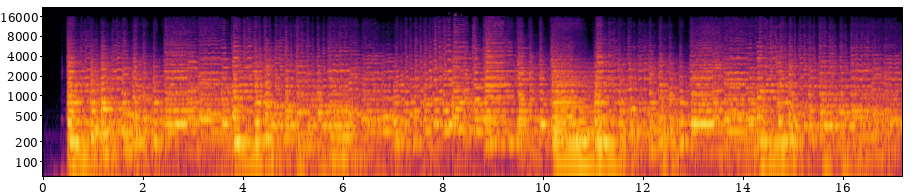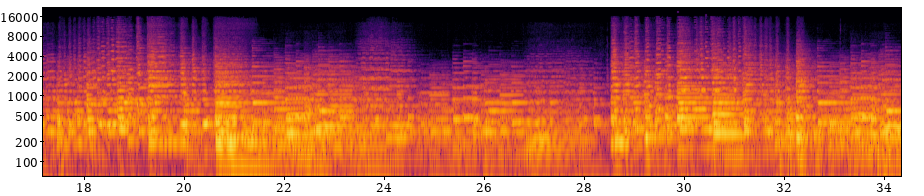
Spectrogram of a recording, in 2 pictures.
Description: piano quartet; foote

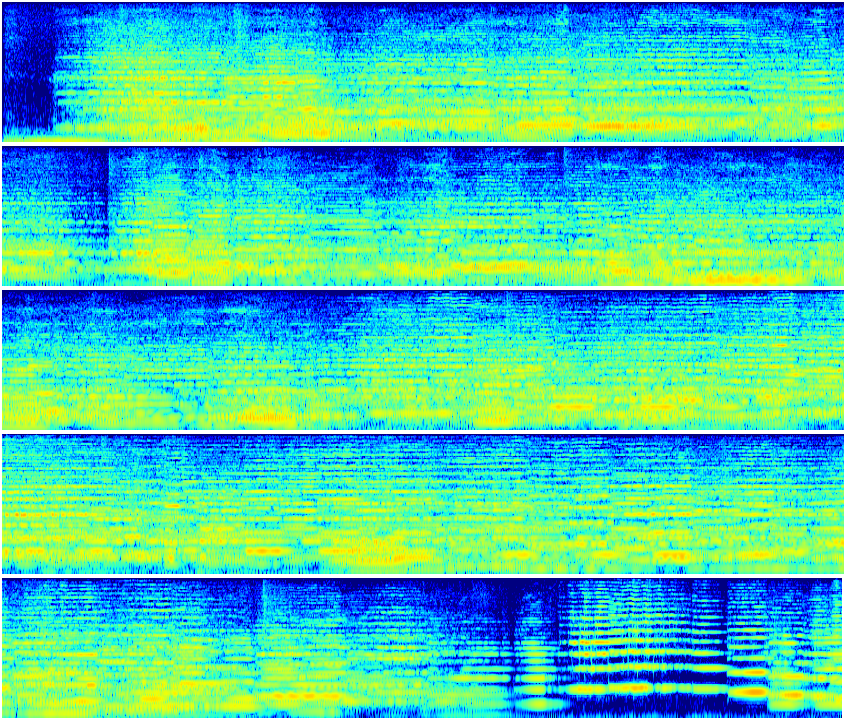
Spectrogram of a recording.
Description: quintet; bengtsson

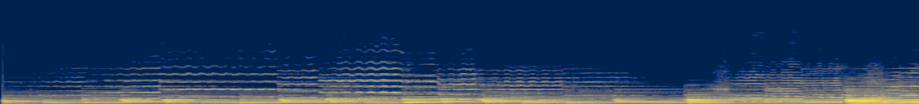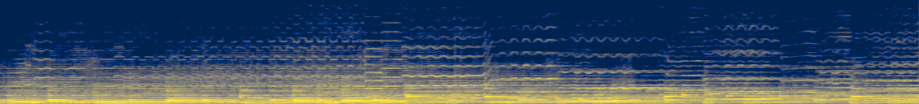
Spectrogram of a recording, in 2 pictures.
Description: trio; hurlstone

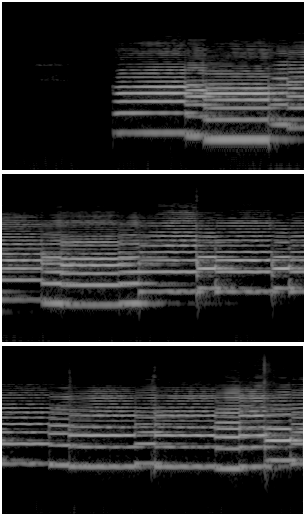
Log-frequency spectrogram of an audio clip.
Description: wind trio; karg elert

